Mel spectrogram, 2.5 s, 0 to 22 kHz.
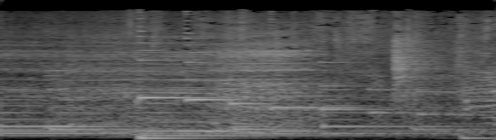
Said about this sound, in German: Das ist Franzi. Das ist tatsächlich auch die Kuh, von der ich gerade eben erzählt habe, die haben wir Franzi und Resi, die ist da. Das sind die ersten beiden. Und Fresi ist jetzt 13, Franzi ist jetzt 12. Marmagen in der Eifel.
